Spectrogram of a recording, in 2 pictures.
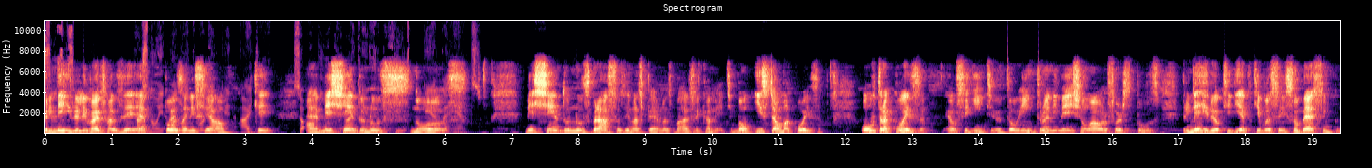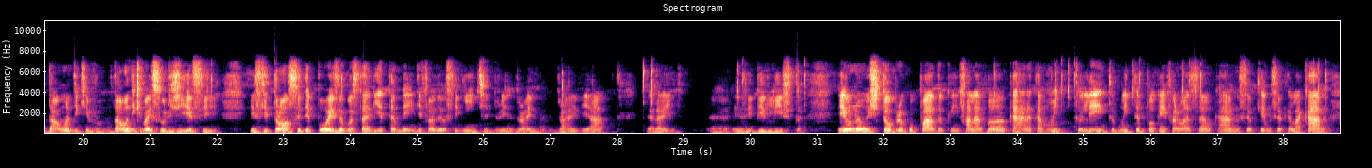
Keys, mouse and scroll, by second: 0.4 g, 0.4 r, 0.8 click, 0.9 click, 1.6 middle click, 2.2 click, 3.3 click, 4.8 click, 5.3 click, 6.1 n, 6.5 middle click.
